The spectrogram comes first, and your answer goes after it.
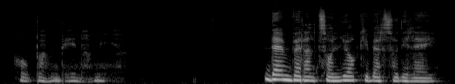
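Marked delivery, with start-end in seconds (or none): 0.1-1.2 hushed, very gentle, soft, tender murmur. A woman answers a girl begging food for her sick mother, soft and gentle. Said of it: "detta a bassa voce e con tale gentilezza".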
